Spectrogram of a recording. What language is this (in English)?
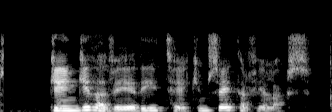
Icelandic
